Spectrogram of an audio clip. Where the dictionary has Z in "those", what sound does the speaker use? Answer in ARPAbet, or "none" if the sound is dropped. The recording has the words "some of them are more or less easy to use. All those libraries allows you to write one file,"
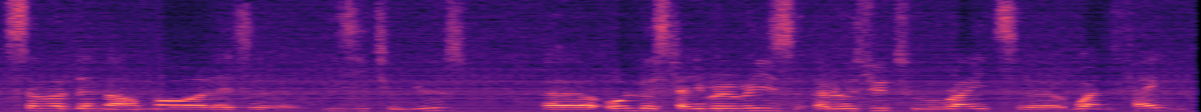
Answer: S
